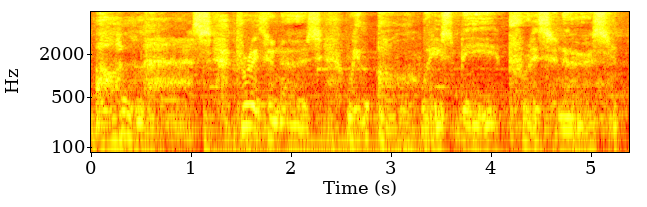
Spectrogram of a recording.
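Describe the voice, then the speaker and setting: Very slow, deep, grandiose machine mastermind. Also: male voice, big pitch swings, heavily acted. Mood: condescending calm. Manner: grandiose, theatrical, deliberate. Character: condescending, philosophical male machine mastermind, calmly godlike villain. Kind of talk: video game villain monologue. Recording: roomy echo under game music.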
